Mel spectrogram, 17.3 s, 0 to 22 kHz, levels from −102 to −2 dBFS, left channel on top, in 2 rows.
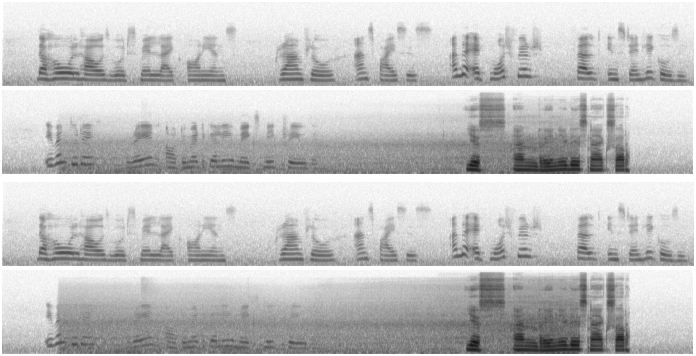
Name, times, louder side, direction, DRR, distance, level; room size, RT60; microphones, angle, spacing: voice 1, 0.4-2.9 3.4-5.3 5.6-6.7 7.2-8.6 9.2-9.9 10.2-12.7, left 1 dB, 15° left, 1.0 m, -43 dB
sound 1, 9.3-15.9, right 5 dB, 85° right, 1.1 m, -41 dB
voice 2, 14.5-16.5, right 3 dB, 35° right, 1.0 m, -20 dB
head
